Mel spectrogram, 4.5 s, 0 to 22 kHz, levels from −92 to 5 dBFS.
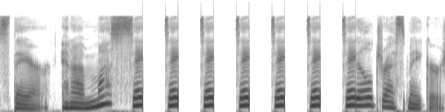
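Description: From 1.43 s to 3.55 s the speech breaks into a stutter with silent gaps. A 125 ms fragment plays, then about 230 ms of dead digital silence follows, and the same fragment returns six times at a steady 355 ms period. The likely cause is a stalled player or stream that replays its last buffered chunk on each retry before running dry, so the speech due in that span never arrives.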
